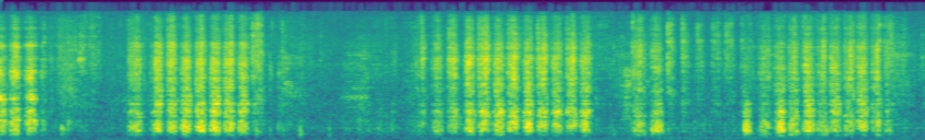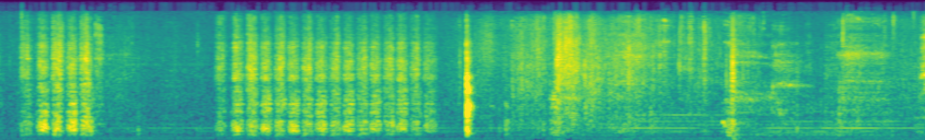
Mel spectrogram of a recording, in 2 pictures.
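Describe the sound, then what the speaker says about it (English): A hand saw cuts a wooden stick in half in repeated rasping strokes, steady bursts of back-and-forth sawing with brief gaps between them, close and clear with no talking. "Shouldn't really be sawing without shoes on"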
